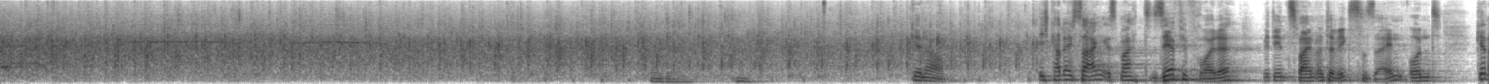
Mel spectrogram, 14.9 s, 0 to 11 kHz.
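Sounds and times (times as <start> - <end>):
audience applause: 0.0 - 11.0
low voice murmuring: 6.5 - 7.7
speech: 6.5 - 7.7, 9.1 - 9.6, 10.4 - 14.8.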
